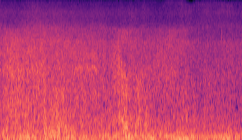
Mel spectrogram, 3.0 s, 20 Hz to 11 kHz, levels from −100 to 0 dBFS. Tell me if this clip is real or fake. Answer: real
